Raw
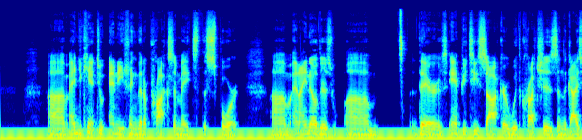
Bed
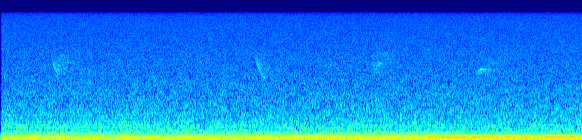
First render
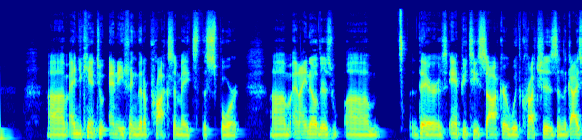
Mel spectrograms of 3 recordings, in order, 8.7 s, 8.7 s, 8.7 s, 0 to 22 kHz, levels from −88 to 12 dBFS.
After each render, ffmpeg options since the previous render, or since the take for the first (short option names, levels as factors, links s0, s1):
-af "bandreject=f=60:t=h:w=6,bandreject=f=120:t=h:w=6,bandreject=f=180:t=h:w=6,bandreject=f=240:t=h:w=6,bandreject=f=300:t=h:w=6"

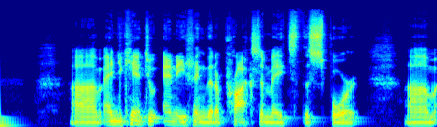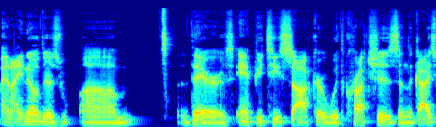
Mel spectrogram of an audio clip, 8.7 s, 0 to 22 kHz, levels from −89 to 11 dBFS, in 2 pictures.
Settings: -filter_complex "[0:a]asettb=1/sr,asplit=3[s0][s1][s2];[s0]atrim=end=0.764[s3];[s1]atrim=start=0.76:end=2.57,asetpts=PTS-STARTPTS,afade=t=in:d=0.004:c=qsin,afade=t=out:st=1.806:d=0.004:c=qsin,highshelf=f=5300:g=-7.5[s4];[s2]atrim=start=2.566[s5];[s3][s4]acrossfade=d=0.004:c1=hsin:c2=qsin[s6];[s6][s5]acrossfade=d=0.004:c1=qsin:c2=hsin"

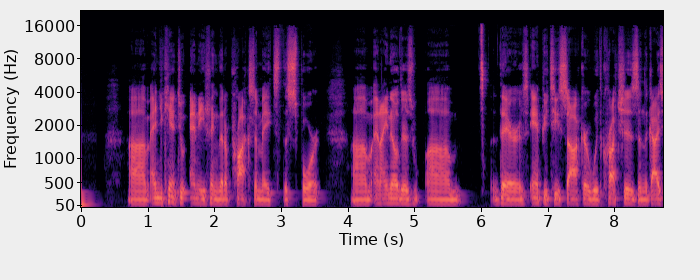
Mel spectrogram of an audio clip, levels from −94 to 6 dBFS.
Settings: -af "lowshelf=f=140:g=5"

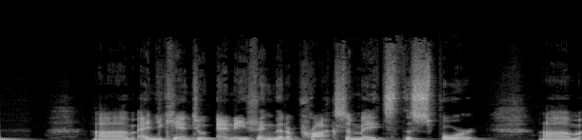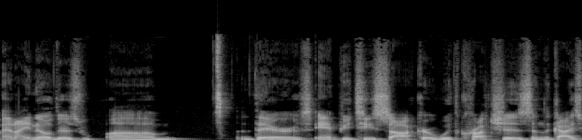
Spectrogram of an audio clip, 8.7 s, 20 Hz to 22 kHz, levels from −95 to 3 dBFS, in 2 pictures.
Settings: -af "acompressor=threshold=0.0355:ratio=2"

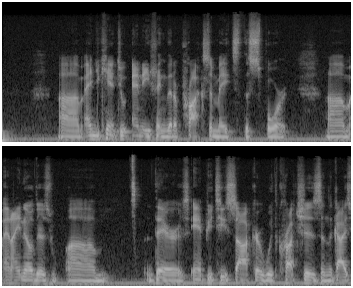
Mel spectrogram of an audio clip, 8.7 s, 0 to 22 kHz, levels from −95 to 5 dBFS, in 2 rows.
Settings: -filter_complex "[1:a]volume=0.0944[s0];[0:a][s0]amix=inputs=2:normalize=0"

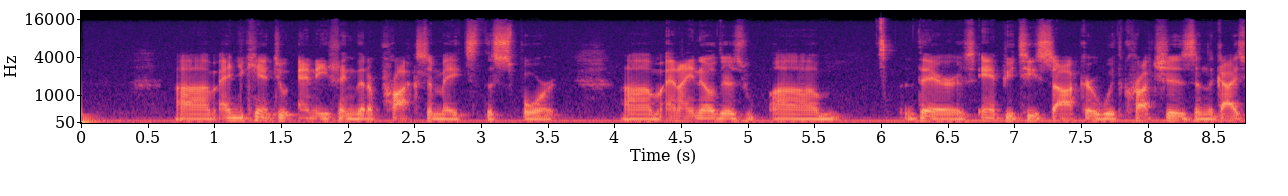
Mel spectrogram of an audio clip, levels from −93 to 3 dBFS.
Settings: -af "volume=3.76,alimiter=limit=0.891:level=0:latency=1"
